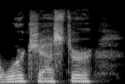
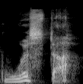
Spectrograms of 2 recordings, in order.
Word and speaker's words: Worcester: I had no idea how you pronounce W-O-R-C-E-S-T-E-R. And I thought it was either Worcester or Worcester, but people confirmed that it's actually pronounced Worcester. In fact, some of them pronounce it almost like Wista, but I call it Worcester.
